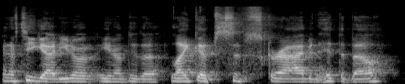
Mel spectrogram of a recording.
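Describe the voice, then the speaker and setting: A man's voice: mid-range voice, fairly even intonation, moderate pace, sharp tone. A man chatting casually as a co-host on a podcast. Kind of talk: casual chat.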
